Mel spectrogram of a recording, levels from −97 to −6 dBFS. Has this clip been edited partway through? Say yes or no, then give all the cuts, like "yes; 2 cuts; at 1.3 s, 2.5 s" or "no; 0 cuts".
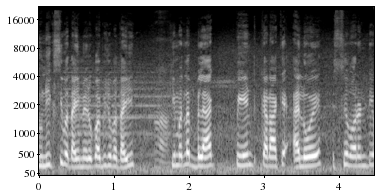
no; 0 cuts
